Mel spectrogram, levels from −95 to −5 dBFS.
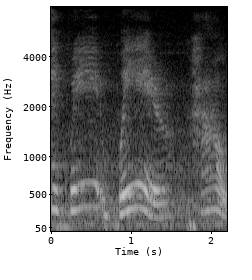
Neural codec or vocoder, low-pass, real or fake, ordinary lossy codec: none; none; real; none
